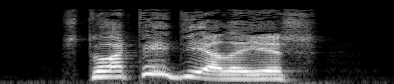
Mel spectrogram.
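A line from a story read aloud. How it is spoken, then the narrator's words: Shout. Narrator (Russian): крикнул монах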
